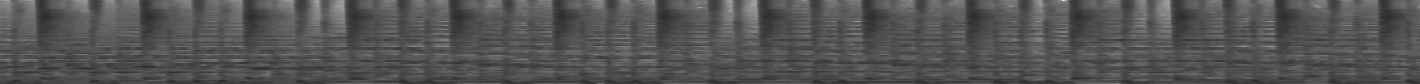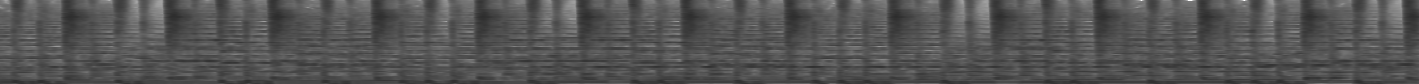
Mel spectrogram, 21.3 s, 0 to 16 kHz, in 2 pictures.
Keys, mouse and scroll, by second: 0.6-1.3 middle drag, 1.5-2.4 scroll up 2, 3.0-4.1 drag, 3.0-3.6 scroll up 1, 5.8 click, 8.1-8.9 scroll up 2, 10.0 Tab, 11.8 click, 12.8-14.0 drag, 15.0 x, 16.5 click, 17.2 Tab, 19.9 click.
